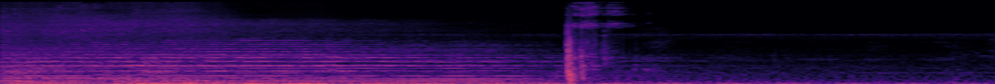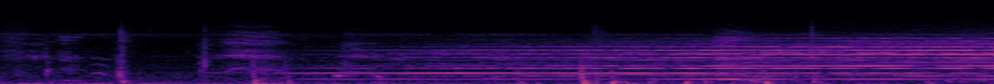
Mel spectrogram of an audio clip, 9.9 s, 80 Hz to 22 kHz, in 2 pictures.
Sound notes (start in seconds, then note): 0.0 dramatic music; 0.2 snake hissing; 4.0 insects chirping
